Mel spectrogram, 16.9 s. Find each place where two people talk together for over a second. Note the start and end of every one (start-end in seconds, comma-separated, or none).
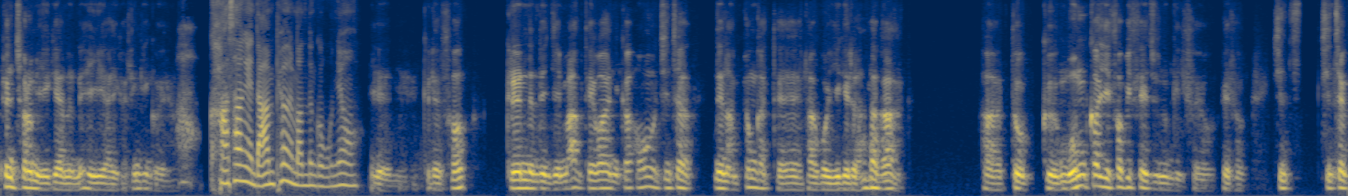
none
